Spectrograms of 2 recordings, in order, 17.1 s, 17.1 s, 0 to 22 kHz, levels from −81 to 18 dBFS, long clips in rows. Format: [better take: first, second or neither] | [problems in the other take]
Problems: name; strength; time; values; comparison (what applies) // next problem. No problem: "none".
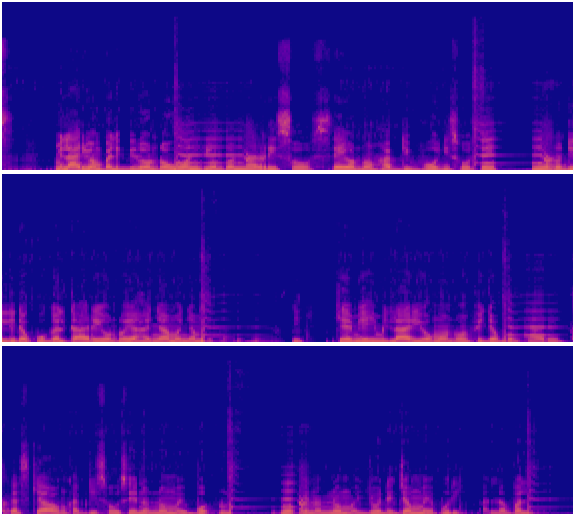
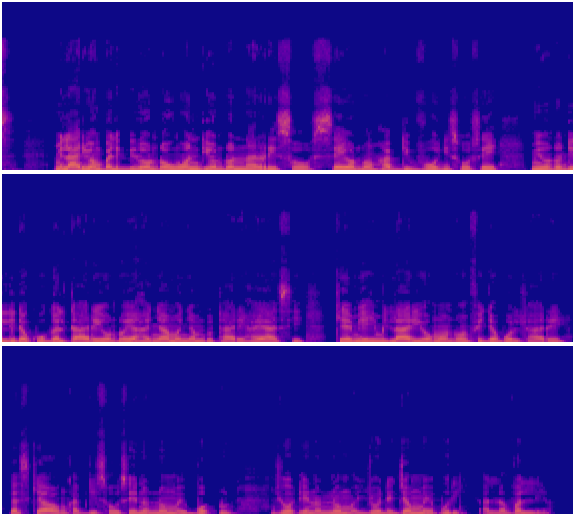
second | noise reduction (neural mask model RNNoise)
